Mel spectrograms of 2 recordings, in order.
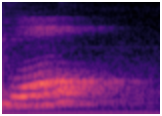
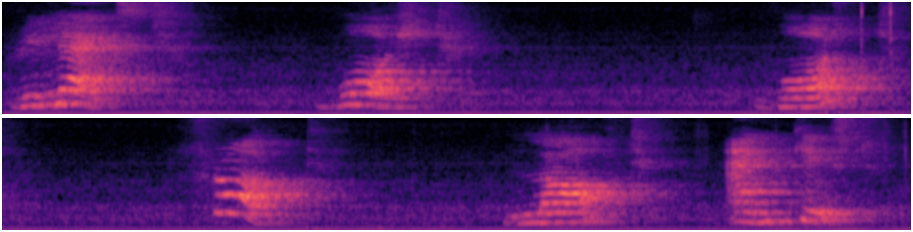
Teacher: We write it that way with ed, but we say it this way with t in the end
